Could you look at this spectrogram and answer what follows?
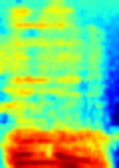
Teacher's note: the tongue is going to be lifted way back and up · the lips themselves will protrude and that will elongate the vocal tract to the longest level that it has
